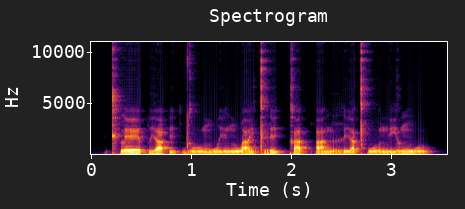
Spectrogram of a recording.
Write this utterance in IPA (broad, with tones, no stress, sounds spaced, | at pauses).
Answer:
kʰ l eː˥˩ p i˦˥ a̯ ʔ i˨˩ ʔ d uː˧ m w i˧ n w a˩˦ j t r i˥˩ ʔ k a˦˥ t̚ ʔ a˨˩ n r i˦˥ a̯ kʰ w u˧ n j ɯ˥˩ ŋ w u˨˩ k̚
